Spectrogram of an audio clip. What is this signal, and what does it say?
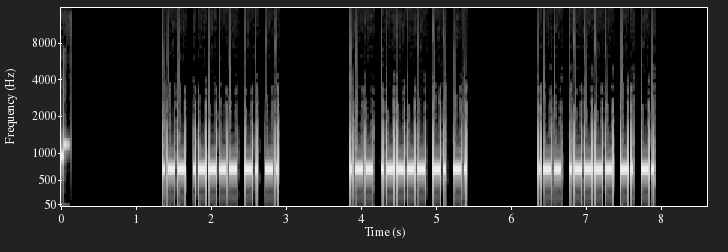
Morse code, heard as a keyed tone, about 34 wpm, 700 Hz. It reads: W1NN W1NN W1NN
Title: Easy Call Signs Repeated 3x - 35wpm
